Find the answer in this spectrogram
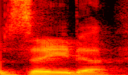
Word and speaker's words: zeta: the english word days now there is some controversy about how to pronounce of the zeta even in standard pronunciation some people want it slightly plosive like a DZ together but i teach it as a simple z sound i think most people do teach zeta as a simple z sound so zeta is the Z sound pronounced like the z in days the next letter is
